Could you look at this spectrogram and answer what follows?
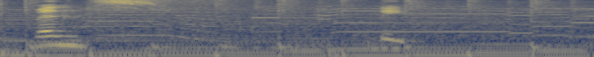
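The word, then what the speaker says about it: Wednesday: वेडनेसडे ये वेडनेसडे भी बोलते हैं कई लोग लेकिन ये वेडनेसडे होता है। वेस डे अब ये सैंडविच नहीं होता।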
